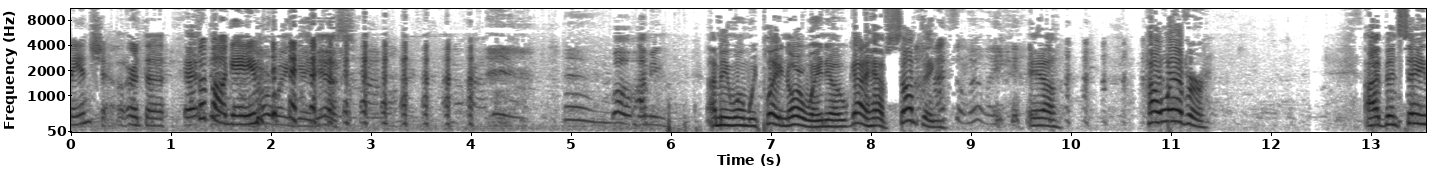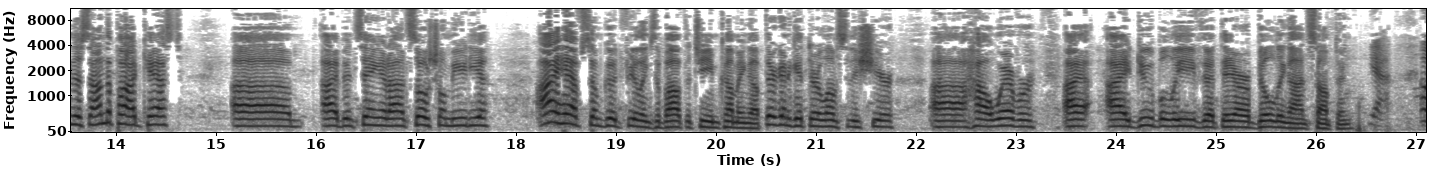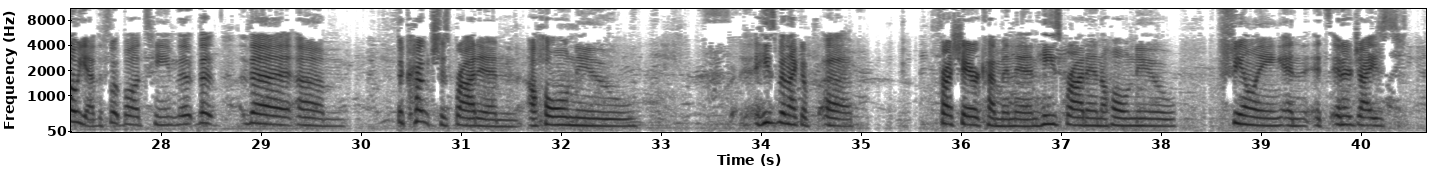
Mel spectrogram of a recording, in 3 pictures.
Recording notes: Special Edition. Bandboosters at the Sleepwalker Festival.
